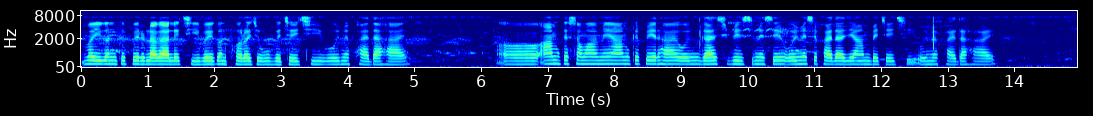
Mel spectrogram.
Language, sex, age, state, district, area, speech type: Maithili, female, 18-30, Bihar, Muzaffarpur, rural, spontaneous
